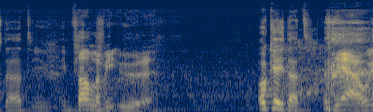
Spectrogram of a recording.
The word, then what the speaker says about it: Talviyö: So, my question is, the winter night, I don't know how to pronounce that in Finnish. Talviyö.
